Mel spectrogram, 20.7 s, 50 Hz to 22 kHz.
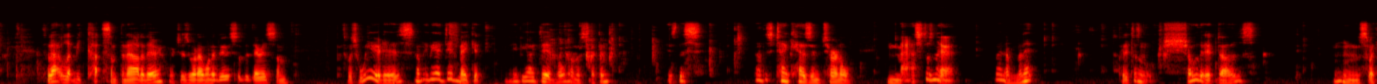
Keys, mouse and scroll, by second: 0.2 middle click, 0.2 scroll down 1, 1.0-1.5 scroll down 5, 1.5 middle click, 4.5-5.7 scroll up 5, 5.7-6.8 scroll down 2, 6.8 middle click, 8.3 g, 9.5 middle click, 10.2-10.5 scroll up 2, 10.8 middle click, 13.4 click, 13.7 scroll down 2, 14.6 z, 16.6 middle click.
